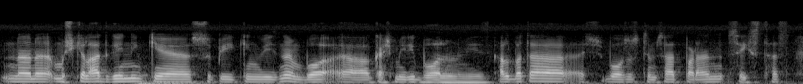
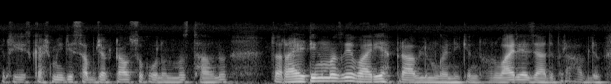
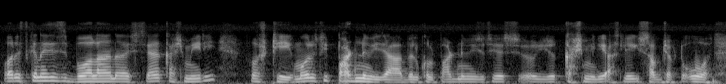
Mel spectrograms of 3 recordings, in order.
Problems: background sounds at intervals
